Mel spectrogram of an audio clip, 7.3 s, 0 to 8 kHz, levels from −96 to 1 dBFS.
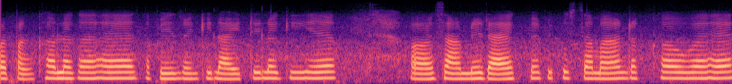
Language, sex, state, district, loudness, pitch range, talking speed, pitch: Hindi, female, Punjab, Pathankot, -15 LUFS, 195-215 Hz, 155 wpm, 210 Hz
